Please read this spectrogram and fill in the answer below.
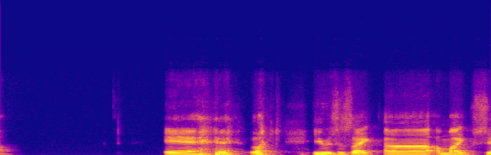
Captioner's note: laughs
